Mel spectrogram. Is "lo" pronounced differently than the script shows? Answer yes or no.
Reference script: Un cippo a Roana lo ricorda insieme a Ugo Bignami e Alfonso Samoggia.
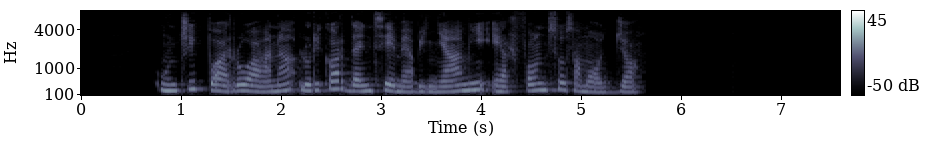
no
